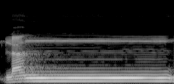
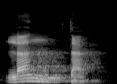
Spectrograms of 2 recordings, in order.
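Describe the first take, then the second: First: The n is fully nasalized through the nose. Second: The n is pronounced fully clear, without nasalization. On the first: "Kalau dibaca dengung seratus persen" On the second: "Kalau dibaca dengan jelas seratus persen"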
